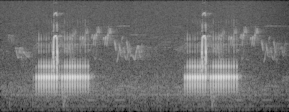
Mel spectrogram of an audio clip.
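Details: Hairy woodpecker drums to define territory and call mates: two fast, even, ringing rolls, each just under a second and about two seconds apart, with faint chirps of other birds behind.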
